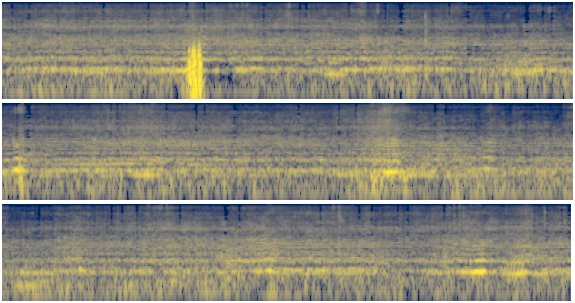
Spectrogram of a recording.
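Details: ["Active honey bees in warm new-year weather after last night's downpour: a soft background drone of many bees, punctuated by sharp, loud buzzes of single bees flying close by at around two, six, ten and sixteen seconds."]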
